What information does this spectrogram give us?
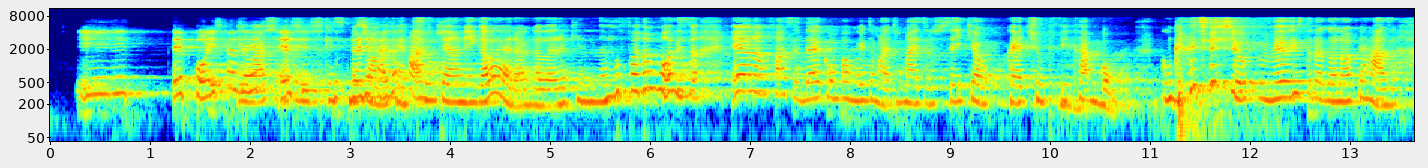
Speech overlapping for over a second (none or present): present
